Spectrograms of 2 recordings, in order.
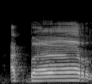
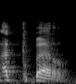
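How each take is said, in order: First: A vowel in the word is drawn out long. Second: The vowels in the word are kept short. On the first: The speaker calls it wrong. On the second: The speaker calls it right.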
